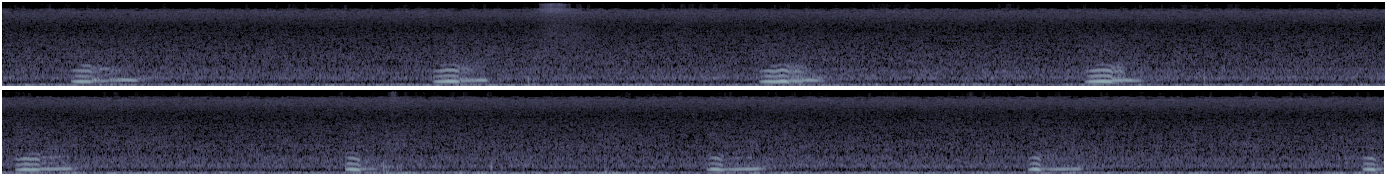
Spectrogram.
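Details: A sleeping pet ferret, one and a half years old, snores indoors; soft low puffing snores repeat about every two and a half seconds in a steady rhythm over faint room hum.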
